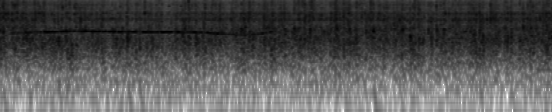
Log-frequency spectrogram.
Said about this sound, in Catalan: I per tant demano un fort aplaudiment per tots ells, perquè de bo sense vosaltres no hi hauria festes d'altura.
